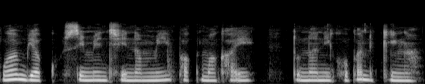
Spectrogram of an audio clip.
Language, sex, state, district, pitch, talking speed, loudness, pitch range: Garo, female, Meghalaya, North Garo Hills, 190 Hz, 100 wpm, -17 LUFS, 180-200 Hz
